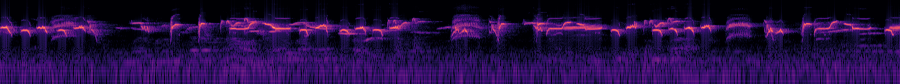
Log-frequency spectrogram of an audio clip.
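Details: White-rumped shama singing a dense, continuous stream of varied whistles, slurred notes and sharp chips mixed with mimicked prinia phrases, kept up to make other birds respond, with rapid pitch jumps and few pauses.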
